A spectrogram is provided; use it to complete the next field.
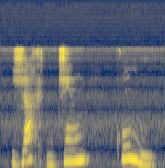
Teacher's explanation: E quando terminar com I ou U, como eu falei, a última sílaba é forte, mas não é por causa do M, por causa do I e do U.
